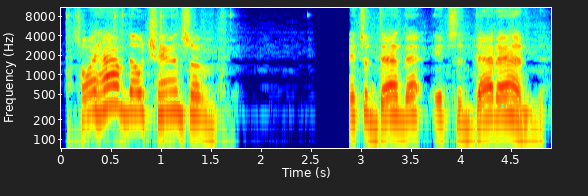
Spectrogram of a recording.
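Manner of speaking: high, loud, fed-up yell; loud, high-pitched frustration at a dead end; exasperated outburst. Real, not acted. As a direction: blurt it out, furious that he knew this would happen. The beasts swarm in again.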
